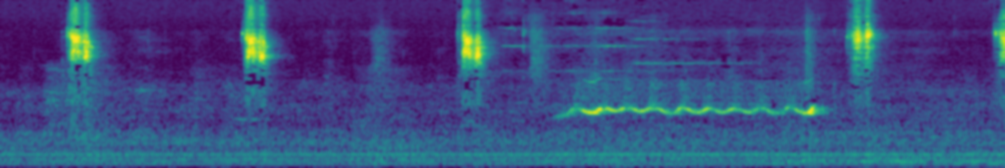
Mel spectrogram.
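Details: A baby house sparrow being hand-fed gives five sharp, high chirps spaced one to two seconds apart, with a person's wavering whistle partway through.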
